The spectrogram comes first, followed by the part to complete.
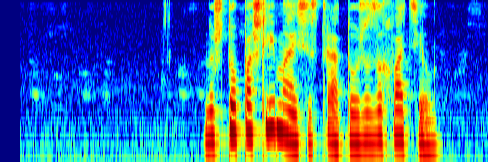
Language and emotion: Russian, neutral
